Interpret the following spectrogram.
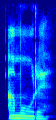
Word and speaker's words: amore: To say it correctly, open your mouth wide, as if you're at the dentist. A. A. Like in the most beautiful word, amore.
